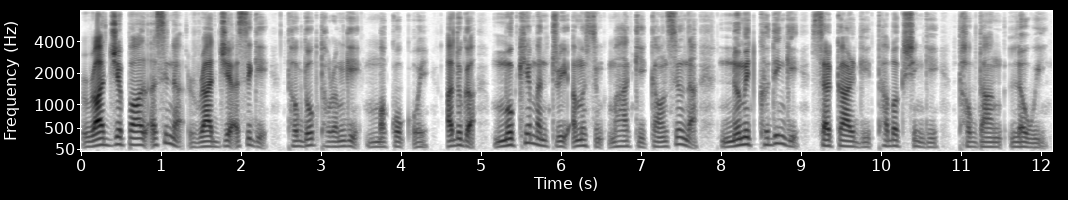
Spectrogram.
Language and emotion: Manipuri, neutral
